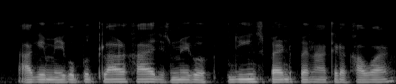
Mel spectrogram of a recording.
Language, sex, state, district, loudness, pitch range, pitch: Hindi, male, Bihar, Madhepura, -30 LUFS, 110-115 Hz, 110 Hz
